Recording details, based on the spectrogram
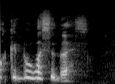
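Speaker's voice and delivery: very high, wide-ranging, squeaky mock rant.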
